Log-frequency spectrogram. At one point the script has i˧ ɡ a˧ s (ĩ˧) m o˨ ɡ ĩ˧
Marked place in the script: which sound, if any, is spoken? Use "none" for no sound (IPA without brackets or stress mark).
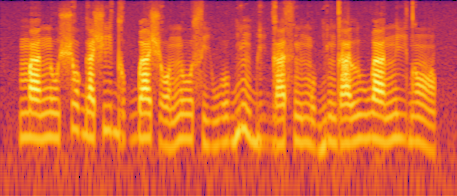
ĩ˧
